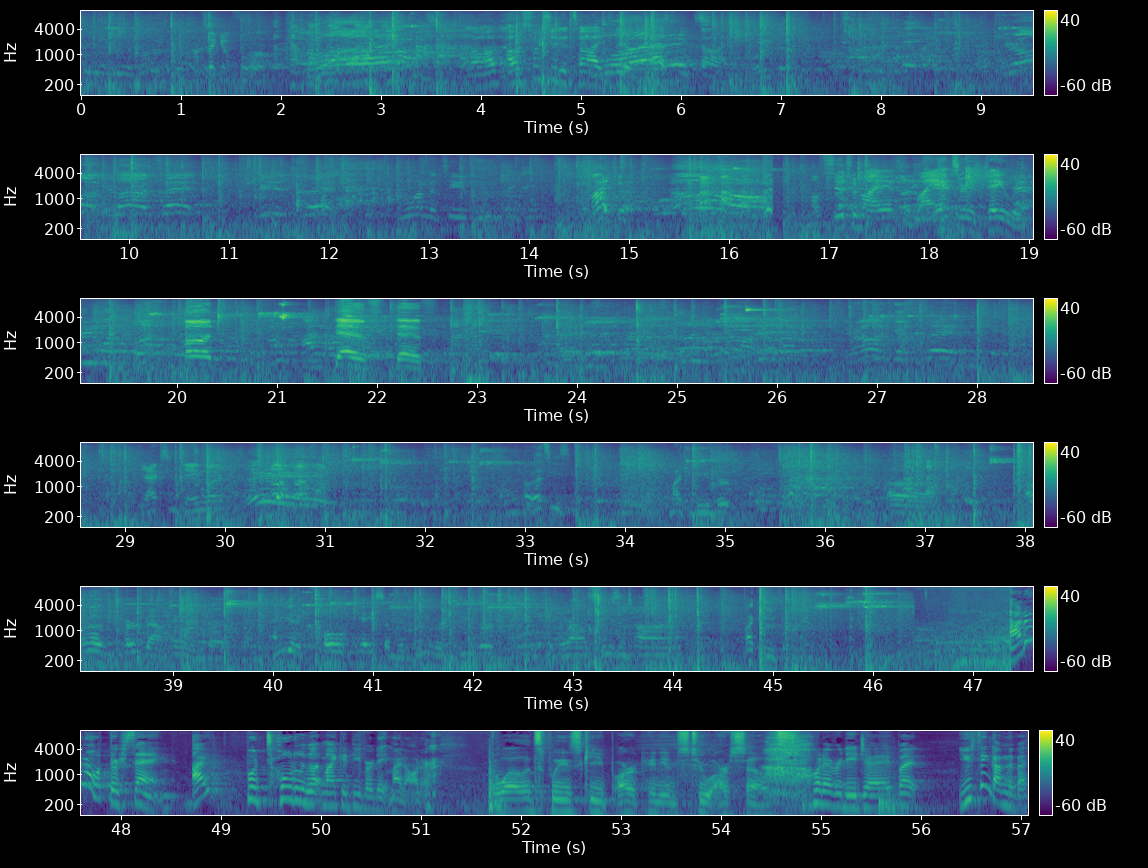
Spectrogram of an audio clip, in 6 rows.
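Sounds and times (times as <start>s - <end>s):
people talking: 0.0s - 7.0s, 34.6s - 37.1s, 47.4s - 57.0s
players talking: 0.0s - 51.1s
basketball bouncing on wooden floor: 0.1s - 1.1s, 4.3s - 8.0s, 13.3s - 15.2s, 16.4s - 16.9s, 22.7s - 30.0s, 33.5s - 33.9s, 36.9s - 46.4s.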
